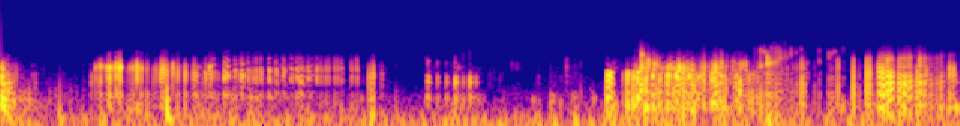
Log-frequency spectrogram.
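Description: Loud, continuous gurgling and rumbling from the belly with bubbling surges; ordinary bowel sounds.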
